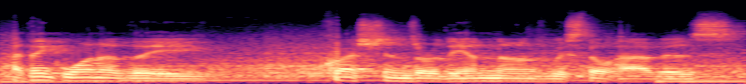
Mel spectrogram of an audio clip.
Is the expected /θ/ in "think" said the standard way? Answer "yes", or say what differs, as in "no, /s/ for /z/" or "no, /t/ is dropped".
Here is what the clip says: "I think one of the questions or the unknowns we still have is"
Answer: yes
